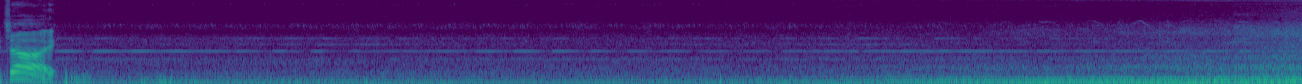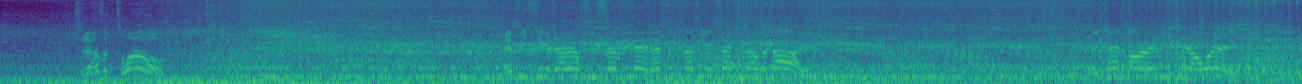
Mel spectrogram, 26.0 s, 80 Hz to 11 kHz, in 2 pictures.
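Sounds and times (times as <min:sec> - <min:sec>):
diesel locomotive engine rumble: 0:00.0 - 0:26.0.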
